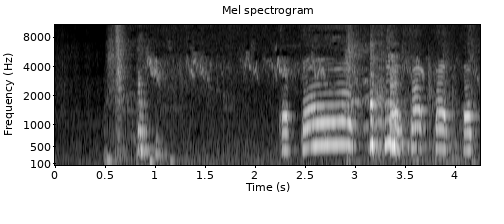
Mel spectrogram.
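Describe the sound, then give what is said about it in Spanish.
A hen clucks in a quick series of bright, nasal calls that come in short bursts after a few soft rustling noises, moderately loud. “Escuchame un segundo, gallina.”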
